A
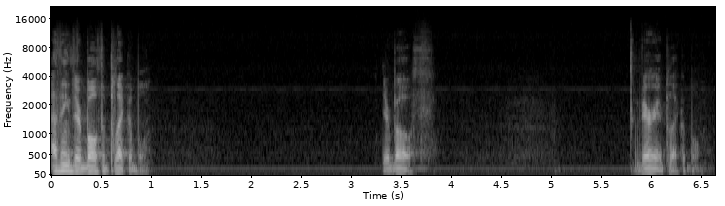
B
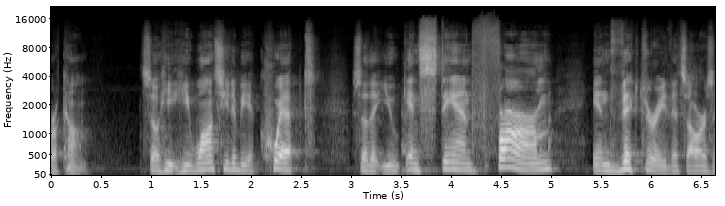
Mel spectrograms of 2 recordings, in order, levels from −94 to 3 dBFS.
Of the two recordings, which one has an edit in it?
B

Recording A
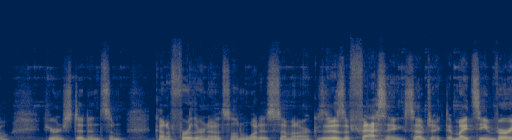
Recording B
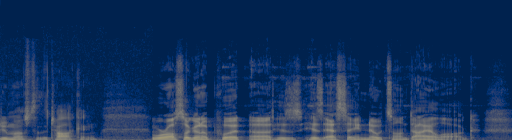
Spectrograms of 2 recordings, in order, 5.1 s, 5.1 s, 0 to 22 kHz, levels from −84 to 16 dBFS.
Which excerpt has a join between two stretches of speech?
B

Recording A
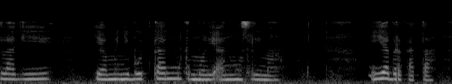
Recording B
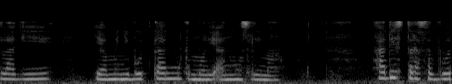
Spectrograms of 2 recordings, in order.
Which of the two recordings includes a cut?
A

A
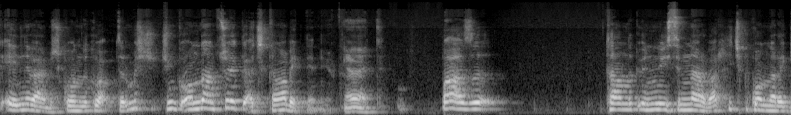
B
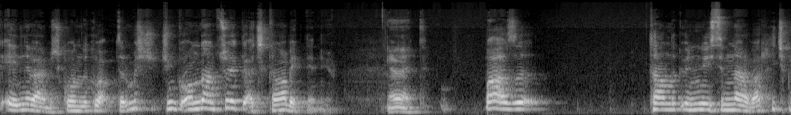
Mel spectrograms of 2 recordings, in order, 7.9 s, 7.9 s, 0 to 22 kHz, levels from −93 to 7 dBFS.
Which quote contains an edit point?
A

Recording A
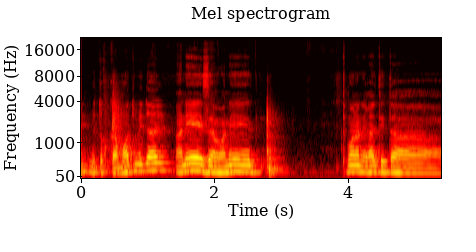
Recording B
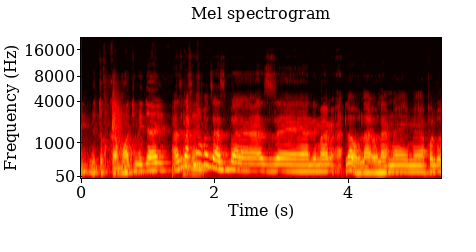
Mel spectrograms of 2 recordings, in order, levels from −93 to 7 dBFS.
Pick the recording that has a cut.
B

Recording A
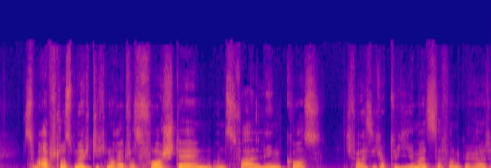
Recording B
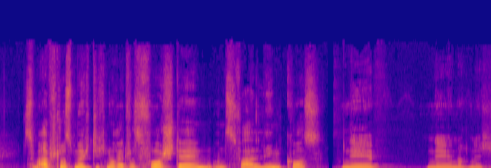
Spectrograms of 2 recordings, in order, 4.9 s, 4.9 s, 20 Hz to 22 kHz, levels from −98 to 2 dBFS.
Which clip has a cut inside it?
B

